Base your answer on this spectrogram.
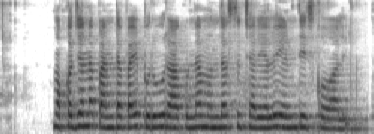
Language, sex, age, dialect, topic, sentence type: Telugu, female, 18-24, Telangana, agriculture, question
